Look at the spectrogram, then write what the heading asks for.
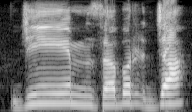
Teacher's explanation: জিম অক্ষরটি জিহ্বার মাঝখান তার বরাবর উপরে তালুর সঙ্গে লাগিয়ে উচ্চারিত হয়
